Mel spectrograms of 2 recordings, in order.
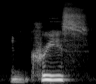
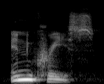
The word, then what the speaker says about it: increase: increase noun an increase there's a difference in pronunciation between the verb increase and the noun increase notice how the x end is on different syllables depending on whether we are giving the noun or the verb we will see more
